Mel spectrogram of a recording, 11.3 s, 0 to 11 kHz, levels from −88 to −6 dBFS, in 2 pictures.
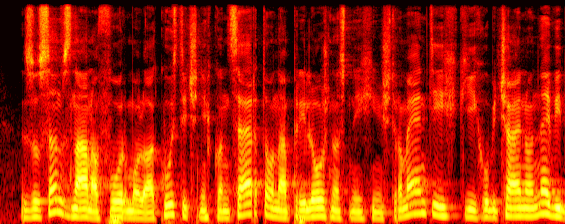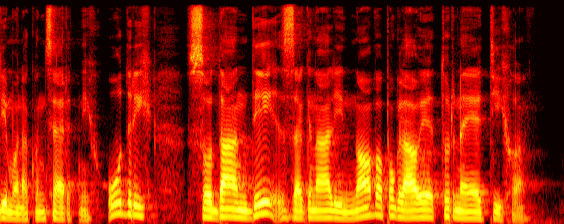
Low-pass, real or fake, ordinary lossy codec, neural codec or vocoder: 9.9 kHz; real; AAC, 64 kbps; none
